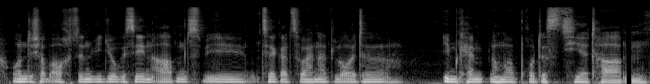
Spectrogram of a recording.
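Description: A man's dark, mellow, somewhat breathy voice at medium pitch, moderate in pace, with monotone, flat intonation. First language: German. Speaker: community radio host. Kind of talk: radio show presenting. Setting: studio.

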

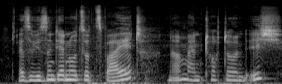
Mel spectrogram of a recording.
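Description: A woman is speaking. Her voice has vocal fry. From Saxony-Anhalt, eastern Germany. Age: 40s. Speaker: teacher. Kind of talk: interview. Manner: hesitant, many fillers.

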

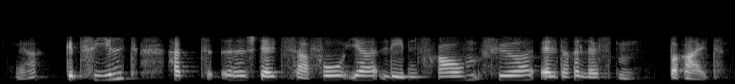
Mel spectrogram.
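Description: Long pauses come often as a woman talks very slowly. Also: medium pitch for a woman, ordinary pitch variation. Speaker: resident of a housing project. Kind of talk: interview. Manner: halting.

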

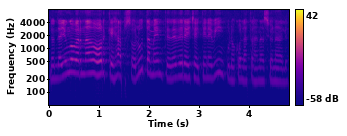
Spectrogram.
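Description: A woman talks at a fairly quick pace, her pitch fairly high and its variation ordinary. It is an unremarkable speaking voice. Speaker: political activist, audience member. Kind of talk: audience Q&A discussion.

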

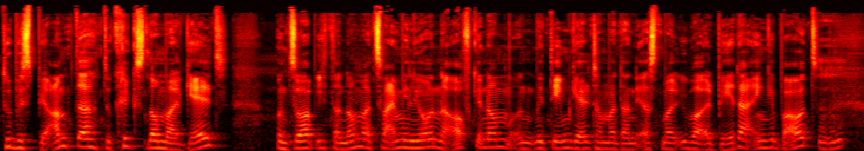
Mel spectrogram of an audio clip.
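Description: Here is a man with a plain, everyday voice and a fairly high pitch. His intonation is fairly even and his pace moderate. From Bavaria, Ingolstadt. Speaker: hotel and restaurant manager. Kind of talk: interview.

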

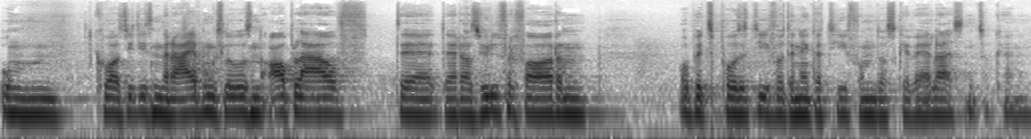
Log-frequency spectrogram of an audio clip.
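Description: A man speaks in a monotone, flat way. His voice is somewhat breathy. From Zurich, Switzerland. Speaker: activist. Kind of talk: interview. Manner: halting, repeats words.

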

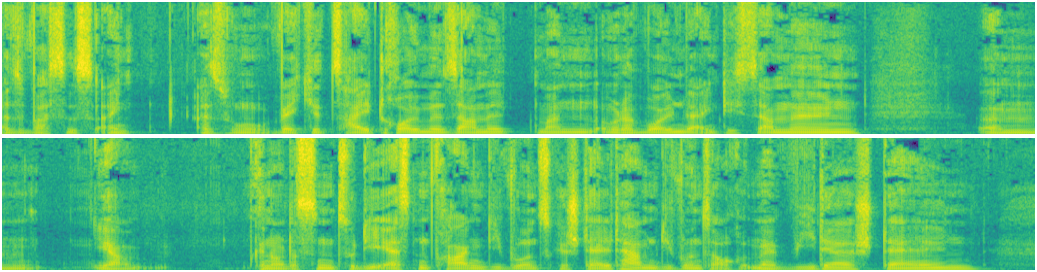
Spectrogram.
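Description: Fairly quick and fairly even in intonation, a man talks in a dark, mellow tone at a fairly low pitch. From Rostock area, northern Germany. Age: 30s. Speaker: archivist, political educator. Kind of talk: radio interview. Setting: radio studio.

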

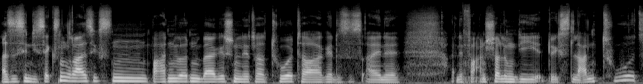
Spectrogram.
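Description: With noticeable background noise behind him, a man talks at a moderate pace and medium pitch, with ordinary pitch variation. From Germany. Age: 40s. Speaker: literary festival curator. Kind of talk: radio interview.

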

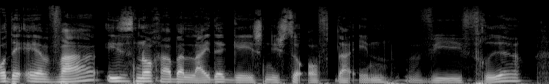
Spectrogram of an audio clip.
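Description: A man with a Portuguese accent talks at a very slow pace with hardly any pauses, his medium pitch carrying lively intonation. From Portugal. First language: Portuguese (speaking German). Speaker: restaurant owner. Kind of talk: interview monologue.

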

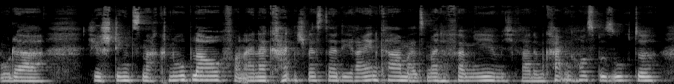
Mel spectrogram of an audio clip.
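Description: Delivery is at a moderate pace in a monotone, flat intonation. The voice is somewhat breathy. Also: woman. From Hamburg, Germany. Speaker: lawyer and activist. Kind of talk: pre-recorded interview answer.

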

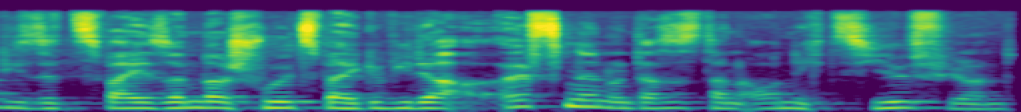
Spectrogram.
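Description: Noticeable background noise sits behind a man speaking at a fairly quick pace and a fairly high pitch. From small town in Germany. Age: 30s. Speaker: community radio editor. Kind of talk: round-table discussion.

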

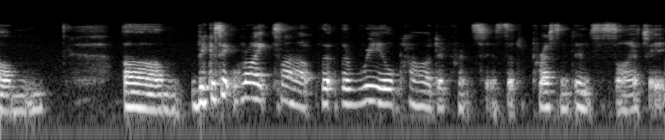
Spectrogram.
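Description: Against noticeable background noise, a woman speaks at a fairly slow pace with a fairly low pitch. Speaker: professor, labour sociologist. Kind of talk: interview.

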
